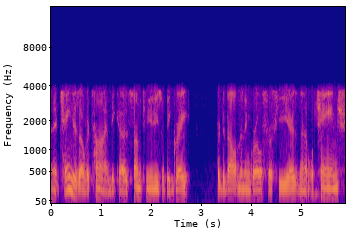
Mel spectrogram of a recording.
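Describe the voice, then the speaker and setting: An unremarkable speaking voice belongs to this man, fairly low in pitch. He talks at a fairly quick pace with fairly even intonation. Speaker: housing developer. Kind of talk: radio call-in interview. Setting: phone call.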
